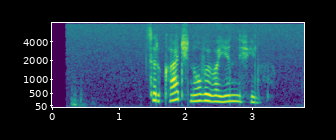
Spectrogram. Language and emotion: Russian, neutral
